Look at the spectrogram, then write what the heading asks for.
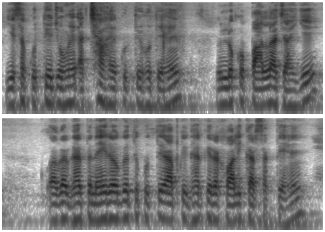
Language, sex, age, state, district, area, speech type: Hindi, male, 18-30, Uttar Pradesh, Jaunpur, rural, spontaneous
